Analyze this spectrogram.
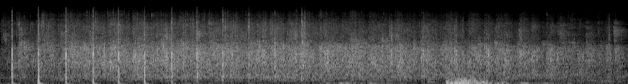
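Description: Audience applauding, many hands clapping together, stopping at the end.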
